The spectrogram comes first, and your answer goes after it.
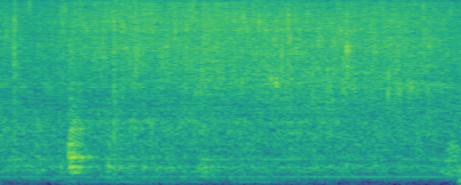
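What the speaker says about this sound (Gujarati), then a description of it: "એમાં નાખી દઈએ આપણે આ બધા ઢોકળા." Muthiya dhokla pieces fry in a hot-oil tempering with curry leaves, making a soft, even sizzling hiss close by, with one brief clink near the start.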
